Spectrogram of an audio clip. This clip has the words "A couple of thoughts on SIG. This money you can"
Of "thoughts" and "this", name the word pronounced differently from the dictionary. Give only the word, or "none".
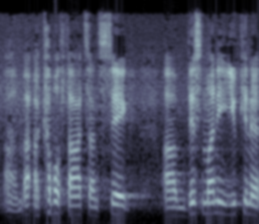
none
